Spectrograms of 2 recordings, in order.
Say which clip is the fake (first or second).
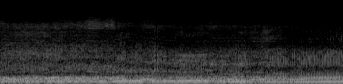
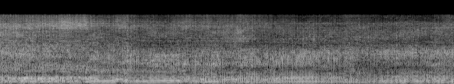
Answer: second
